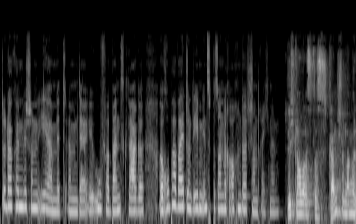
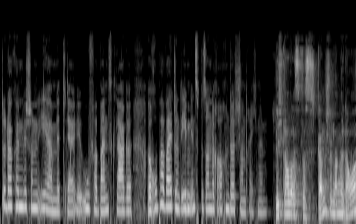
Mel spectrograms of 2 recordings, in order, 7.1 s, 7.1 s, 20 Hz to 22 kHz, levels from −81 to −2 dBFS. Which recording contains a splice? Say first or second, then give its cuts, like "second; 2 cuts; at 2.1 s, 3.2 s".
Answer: second; 1 cut; at 1.3 s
